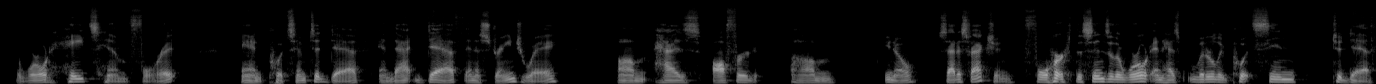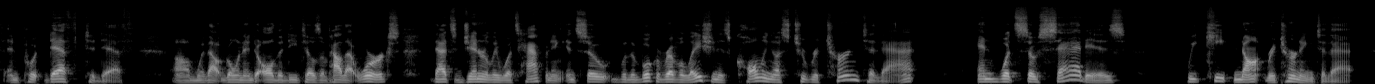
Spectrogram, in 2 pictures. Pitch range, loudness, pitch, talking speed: 100-125 Hz, -33 LUFS, 115 Hz, 185 wpm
